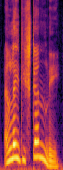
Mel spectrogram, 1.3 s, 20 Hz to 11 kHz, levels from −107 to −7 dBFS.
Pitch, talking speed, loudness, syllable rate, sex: 200 Hz, 140 wpm, -17 LUFS, 4.7 syllables/s, male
